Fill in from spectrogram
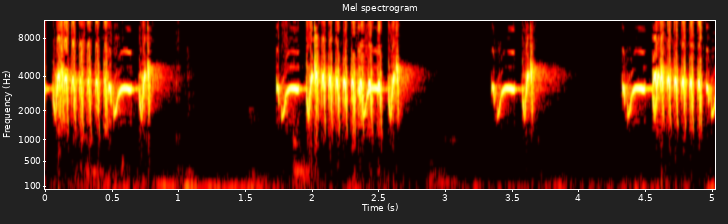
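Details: Prinia female calling to excite males: high buzzy phrases, each opening with a clipped upslurred chip, then a rapid rattling series of notes ending in an upward flick, separated by pauses of about a second; quiet surroundings.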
